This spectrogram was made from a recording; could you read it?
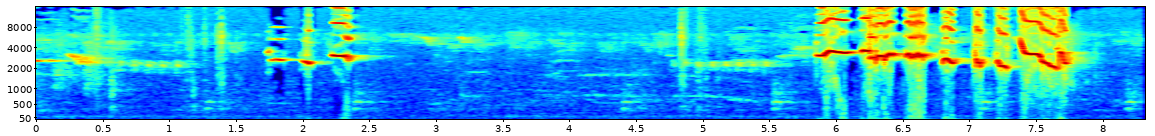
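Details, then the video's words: Oriental magpie-robin singing to provoke a reply from other birds: scattered soft whistles and short chirps, then a loud two-second run of rapid, sharp, varied notes near the end. "Gak Mungkin Gak NYAUT ketika KACER ditempel dengan KICAU ini"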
